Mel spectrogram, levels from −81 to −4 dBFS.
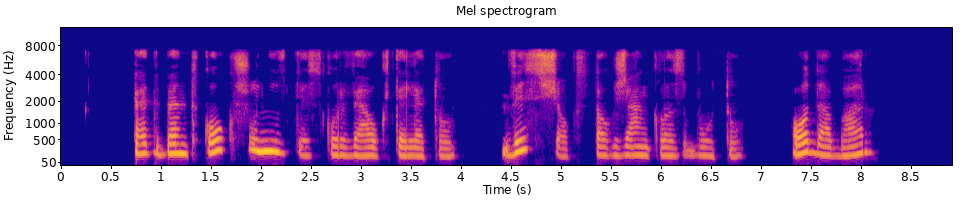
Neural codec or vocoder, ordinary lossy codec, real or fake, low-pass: none; MP3, 96 kbps; real; 7.2 kHz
